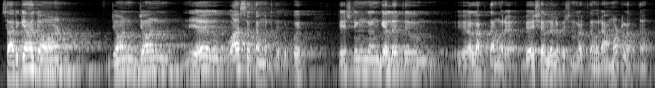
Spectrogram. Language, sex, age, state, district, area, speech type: Goan Konkani, male, 45-60, Goa, Bardez, urban, spontaneous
